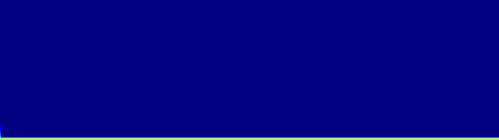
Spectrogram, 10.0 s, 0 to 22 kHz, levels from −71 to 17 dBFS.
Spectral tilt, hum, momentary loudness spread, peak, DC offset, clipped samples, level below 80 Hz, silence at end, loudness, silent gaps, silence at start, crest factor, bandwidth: -16 dB/octave; none; 0 LU; -6 dBFS; under 0.1%; under 0.1%; -12 dBFS; 0 s; -12 LUFS; none; 0 s; 4 dB; 0.2 kHz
